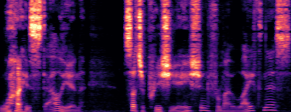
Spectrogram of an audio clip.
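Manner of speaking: coy, playful, teasing swooping lilt. A nightmare responds to a stallion's careless words, playful. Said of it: "she said playfully".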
